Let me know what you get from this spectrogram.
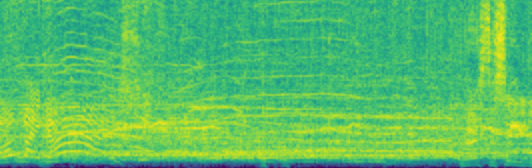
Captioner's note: cheers and applause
